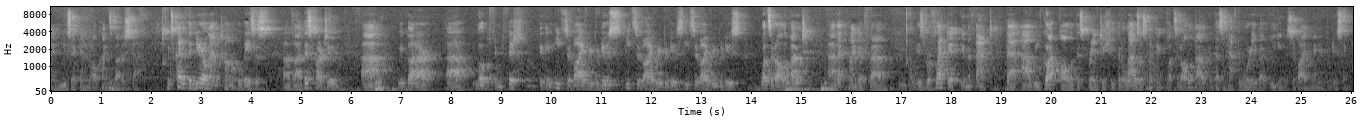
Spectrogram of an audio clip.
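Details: Adult male speaker; ordinary speech.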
